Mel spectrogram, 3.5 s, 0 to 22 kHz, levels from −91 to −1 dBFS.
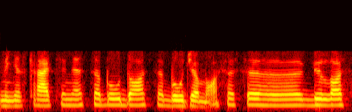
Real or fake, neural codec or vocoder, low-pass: real; none; 7.2 kHz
